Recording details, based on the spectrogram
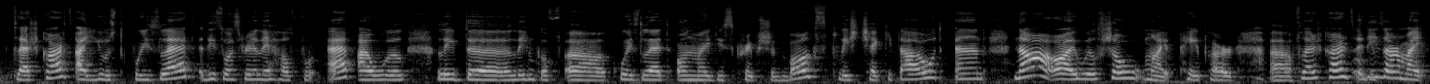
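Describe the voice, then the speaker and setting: A woman with a high, very bright and forceful voice speaks as the host of a study-advice vlog. Her first language is Armenian. She talks earnestly to camera in non-native English, often searching for words.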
